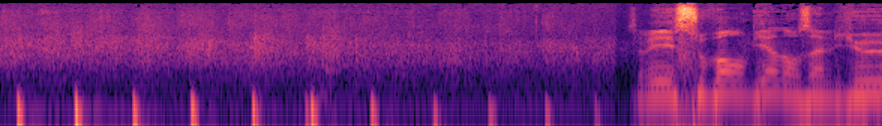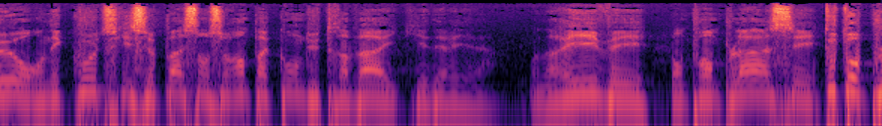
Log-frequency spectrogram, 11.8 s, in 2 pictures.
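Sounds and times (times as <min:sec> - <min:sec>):
audience applauding: 0:00.0 - 0:04.2
speech: 0:04.2 - 0:11.7.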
